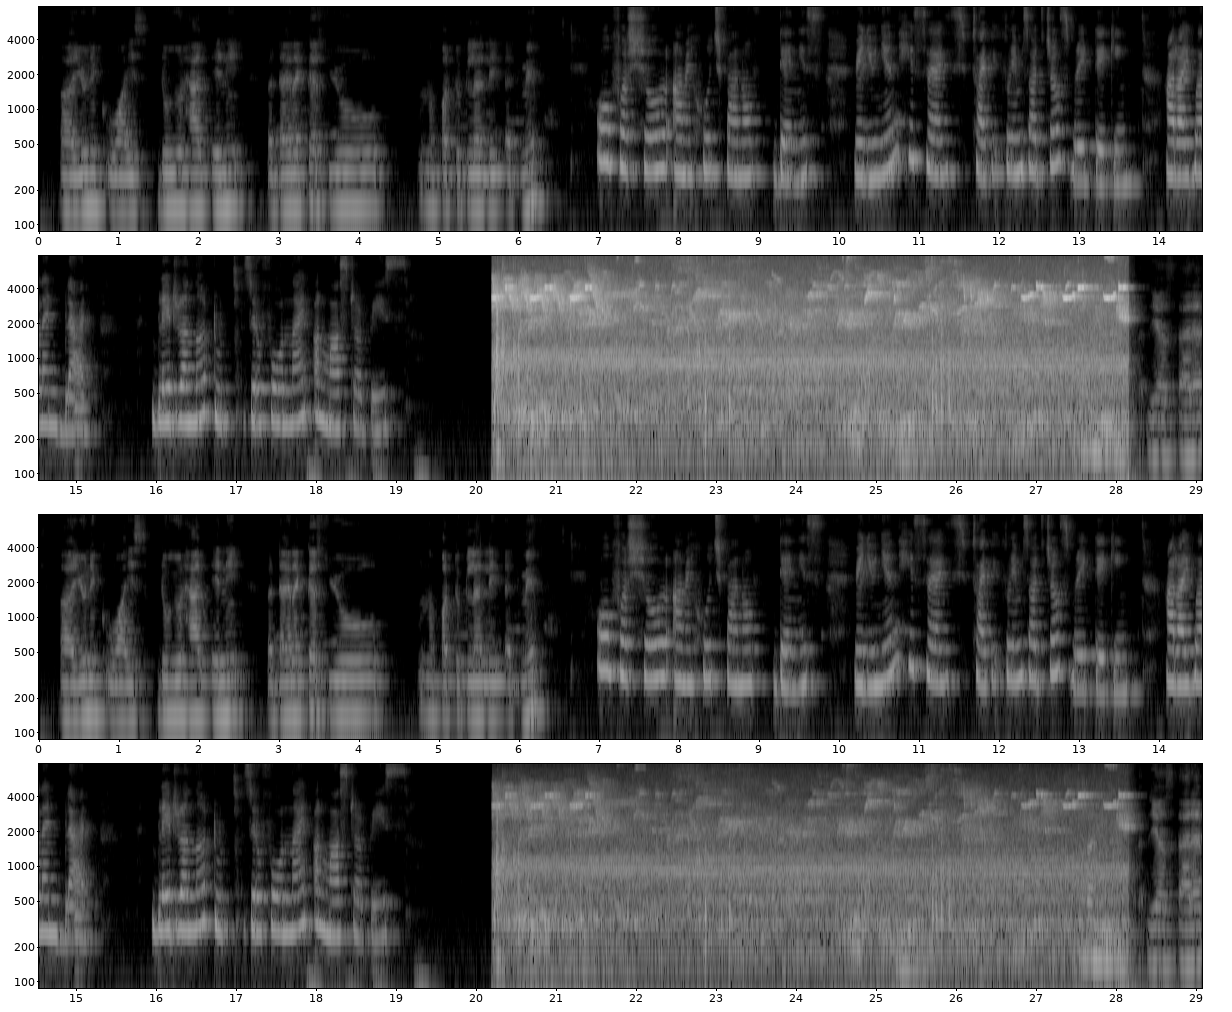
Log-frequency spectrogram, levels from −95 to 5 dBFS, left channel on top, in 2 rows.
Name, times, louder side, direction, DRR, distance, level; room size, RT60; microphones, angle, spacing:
voice 1, 0.3-2.5 2.8-4.2 4.7-6.3 10.7-10.8 22.5-22.6 25.2-26.9 27.5-29.0, right 1 dB, 75° right, 7 dB, 1.4 m, -48 dB
voice 2, 7.0-15.1 15.9-18.9, equal, 5° left, 5 dB, 1.0 m, -44 dB
Bird, 20.2-28.2, left 13 dB, 60° left, 0.4 m, -26 dB
10.5 x 4.2 x 5.6 m, 0.37 s
head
